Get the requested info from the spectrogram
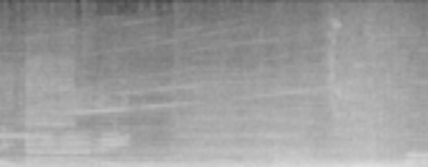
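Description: Movie-soundtrack rush of a car speeding hard through a tunnel: a dense, jet-like roar of engine and wind noise that grows louder toward the end, with a few steady tones laid over it.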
